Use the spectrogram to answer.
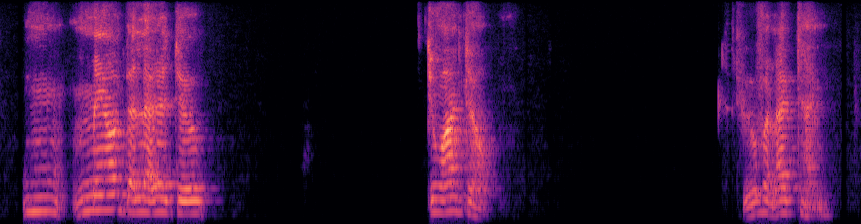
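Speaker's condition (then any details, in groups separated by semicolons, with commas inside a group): Cerebral palsy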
